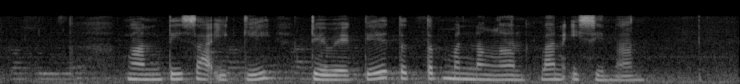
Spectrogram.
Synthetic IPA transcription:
ŋant̪isaʔikiɖ̥ɛ̤weket̪ət̪əp̚mənəŋanlanisinan

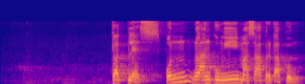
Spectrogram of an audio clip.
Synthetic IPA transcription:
ɡ̥ɔt̪̚b̥lɛspʊnŋəlaŋkuŋimasab̥ə̤rkab̥ʊŋ

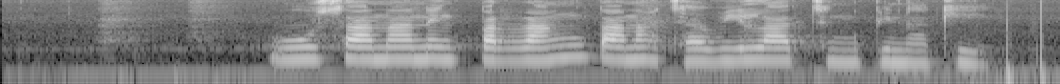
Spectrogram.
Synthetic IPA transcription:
wusananɪŋpəɾaŋt̪anahd̥ʒ̥a̤wilad̥ʒ̥ə̤ŋb̥i̤naɡ̥i̤

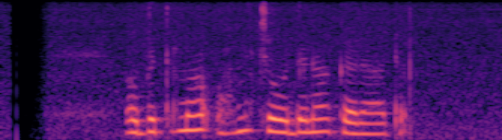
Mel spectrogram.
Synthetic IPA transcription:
obɐt̪umaːʔoɦumt͡ʃoːd̪ɐnaːkɐɾaːt̪ɐ

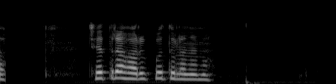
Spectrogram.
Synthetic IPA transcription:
ʌ | t͡sʰet̪rʌɦʌɾukot̪ulʌnama

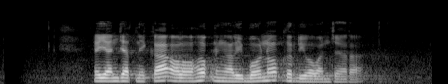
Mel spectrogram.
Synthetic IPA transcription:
jajaɲd͡ʒat̪̚nikaɔlɔɦɔk̚nəŋalibɔnɔkɨrdiwawaɲt͡ʃaɾa̰

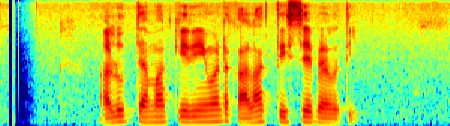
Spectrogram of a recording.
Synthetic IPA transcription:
a̰lut̪ːæmakːiɾiːməʈəkalak̚t̪isːepæʋət̪ḭ

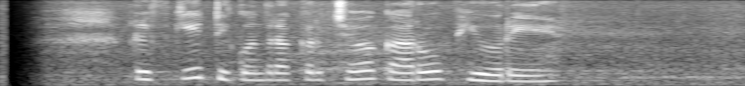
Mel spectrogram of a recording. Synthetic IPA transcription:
rifkid̪̥i̤kɔnt̪ɾakərd̥ʒ̥ɔ̤kaɾob̥iuɾe

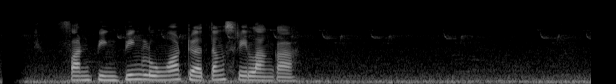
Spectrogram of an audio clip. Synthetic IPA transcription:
fanb̥i̤ŋb̥ɪŋluŋɔɖ̥ä̤t̪əŋsɾilaŋka

